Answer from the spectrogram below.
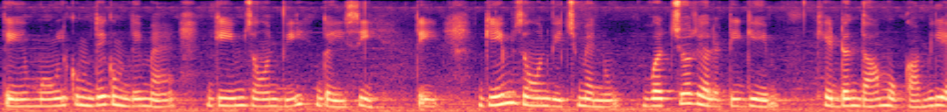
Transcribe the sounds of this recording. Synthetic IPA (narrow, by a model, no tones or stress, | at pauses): t̪eːmɔ̃ːŋɡlkʊmd̪eːɡʊmd̪eːmɛ̃ː | ɡeːmzoːnʋiːɡəiːsiː | t̪eː | ɡeːmzoːnʋɪt͡ʃmɛ̃ːnũː | ʋəɾt͡ʃəɾːiɛːlɪʈiːɡeːm | kʰeːɖənd̪aːmɔːkaːmɪljaː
